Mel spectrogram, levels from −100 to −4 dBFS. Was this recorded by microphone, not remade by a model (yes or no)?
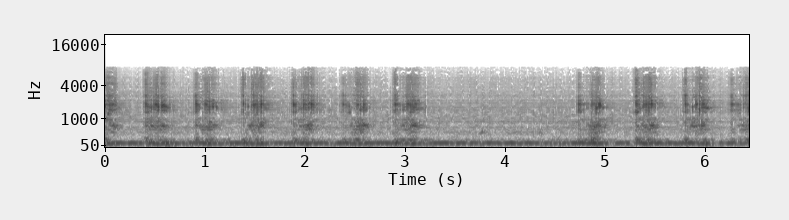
no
